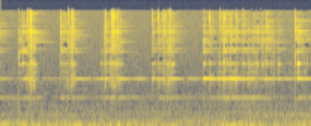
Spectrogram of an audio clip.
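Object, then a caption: Cut crystal glass pedestal bowl. Long acrylic nails scratch the textured sides of a medium, hollow, empty cut crystal footed pedestal bowl. The result is a series of bright, high scraping bursts, with faint steady ringing tones and a low background rumble underneath.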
